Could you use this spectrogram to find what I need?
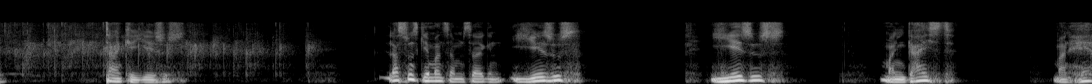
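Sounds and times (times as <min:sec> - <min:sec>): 
audience applauding: 0:00.0 - 0:03.3
speech: 0:01.2 - 0:02.0, 0:03.9 - 0:05.9, 0:07.1 - 0:07.9, 0:08.8 - 0:09.6, 0:10.5 - 0:10.9.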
